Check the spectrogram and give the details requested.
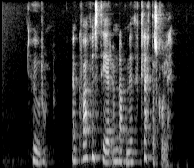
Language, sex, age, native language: Icelandic, female, 40-49, Icelandic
